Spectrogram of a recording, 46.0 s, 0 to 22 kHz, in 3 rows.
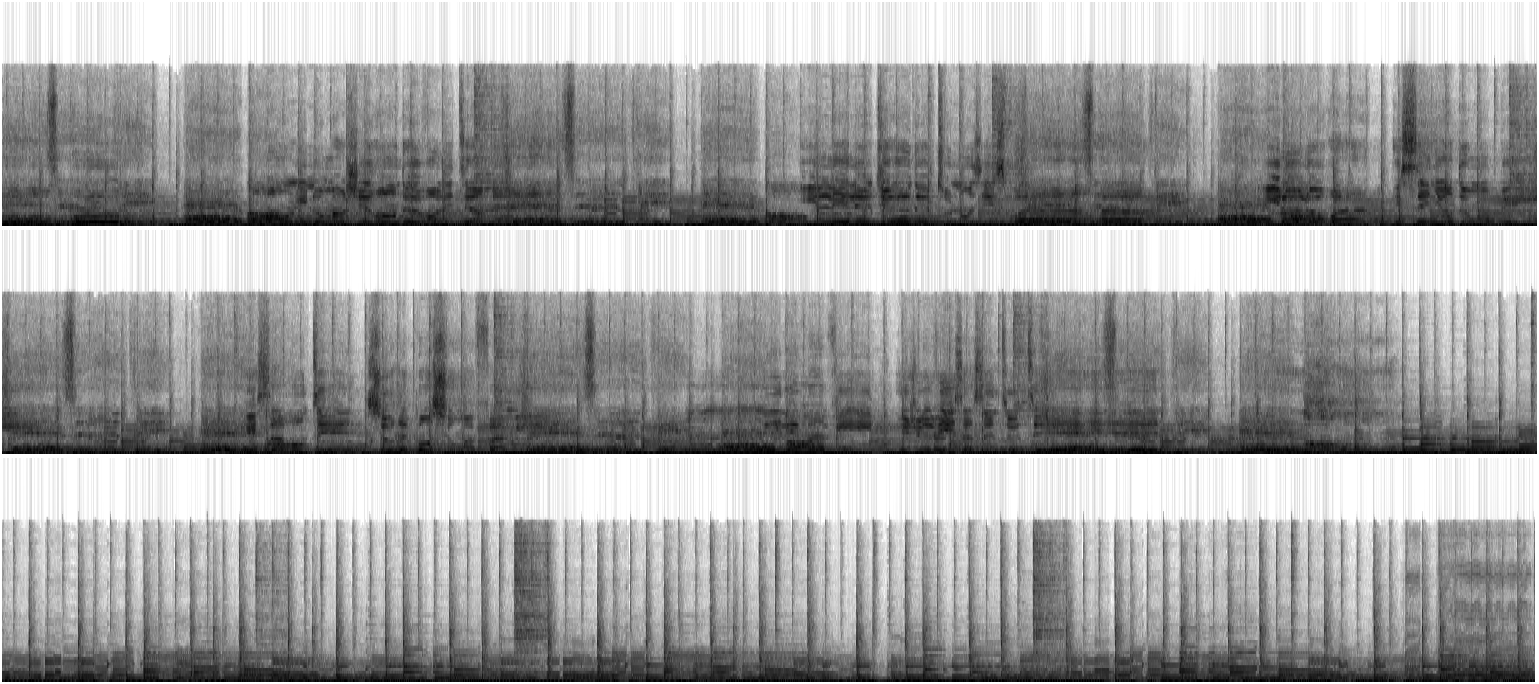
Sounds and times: Salsa music: 0.0s - 46.0s.

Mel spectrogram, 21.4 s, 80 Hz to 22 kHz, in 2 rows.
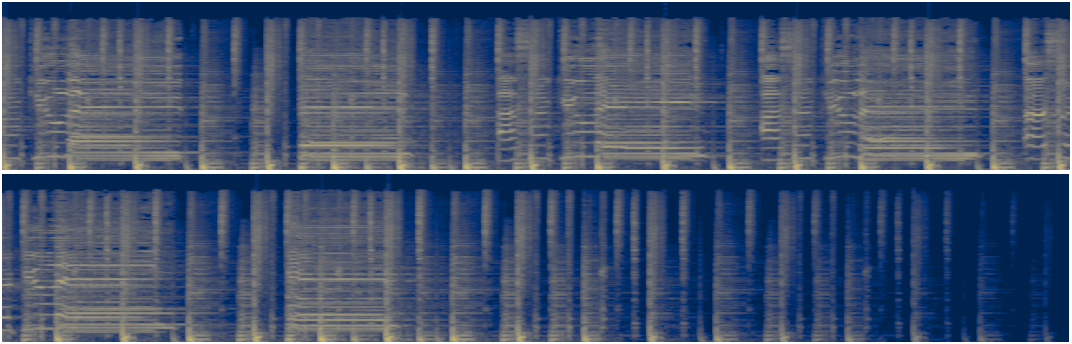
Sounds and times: Jazz: 0.0s - 19.6s.

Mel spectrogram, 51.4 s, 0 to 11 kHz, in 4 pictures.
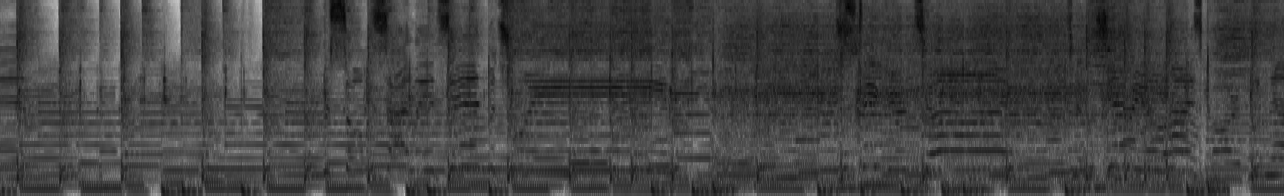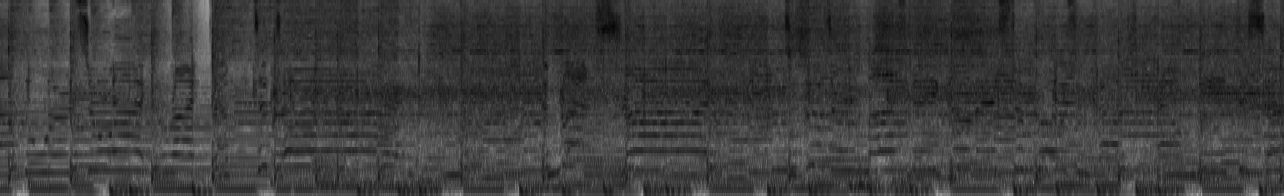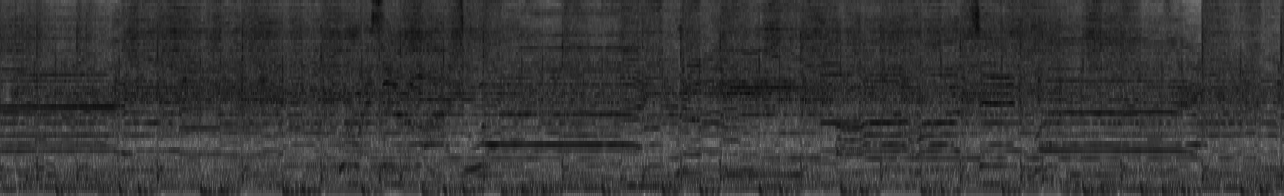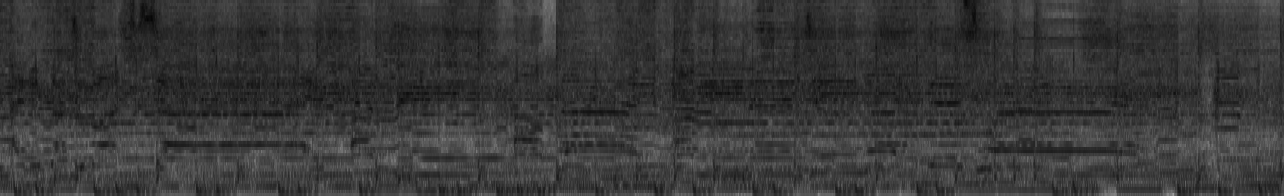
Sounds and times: Soundtrack music: 0.0s - 51.3s.

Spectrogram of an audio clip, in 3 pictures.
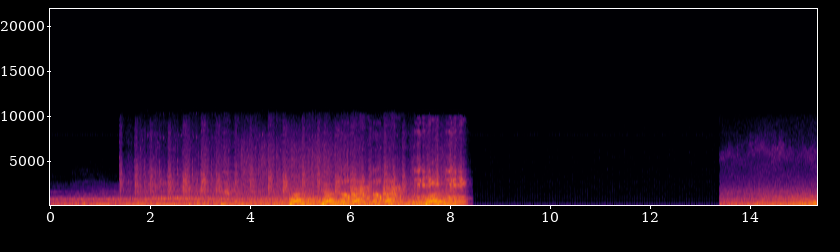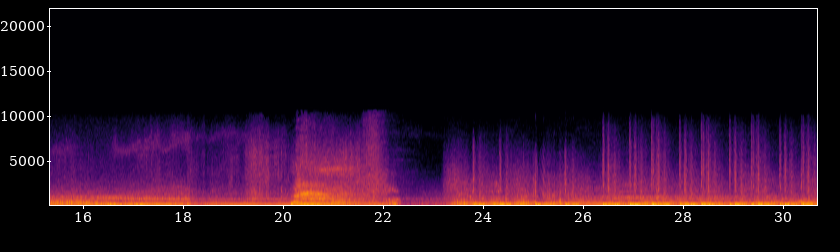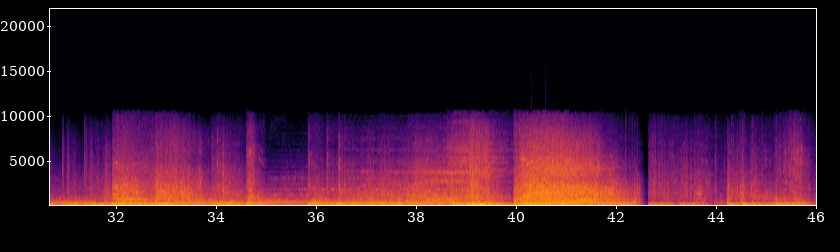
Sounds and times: Music: 18.2s - 20.7s, 23.8s - 39.9s.

